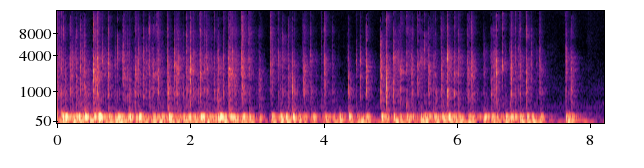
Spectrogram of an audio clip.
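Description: Both hands type with their fingertips on a black plastic membrane computer keyboard resting on a desk, its hollow body and plastic keys giving rapid, uneven taps. Each press lands as a short, dull, low thud with a brief clack and almost no ring. The typing runs steadily for most of the clip, then thins out and ends with one last tap.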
